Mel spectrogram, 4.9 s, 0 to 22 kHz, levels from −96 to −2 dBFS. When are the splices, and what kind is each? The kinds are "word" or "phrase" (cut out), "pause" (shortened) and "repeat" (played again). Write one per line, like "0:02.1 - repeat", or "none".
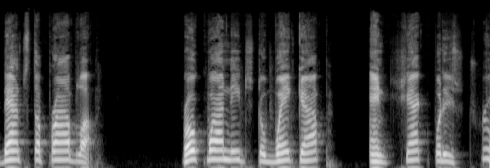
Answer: none

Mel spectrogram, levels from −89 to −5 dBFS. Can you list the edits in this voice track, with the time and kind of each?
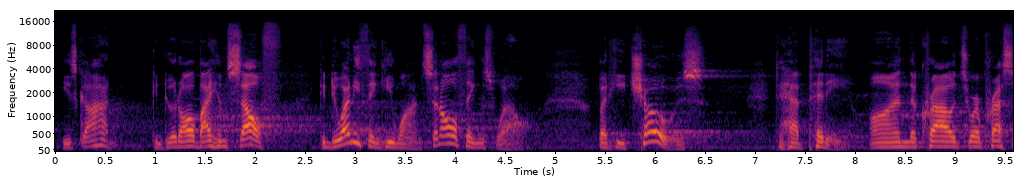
none

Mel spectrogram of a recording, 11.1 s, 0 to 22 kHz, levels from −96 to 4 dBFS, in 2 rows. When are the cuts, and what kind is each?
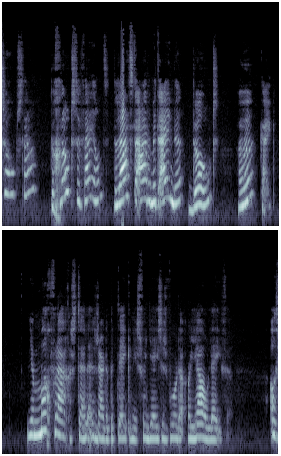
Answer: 0:03.7 - phrase
0:05.1 - pause
0:07.5 - word
0:09.3 - word

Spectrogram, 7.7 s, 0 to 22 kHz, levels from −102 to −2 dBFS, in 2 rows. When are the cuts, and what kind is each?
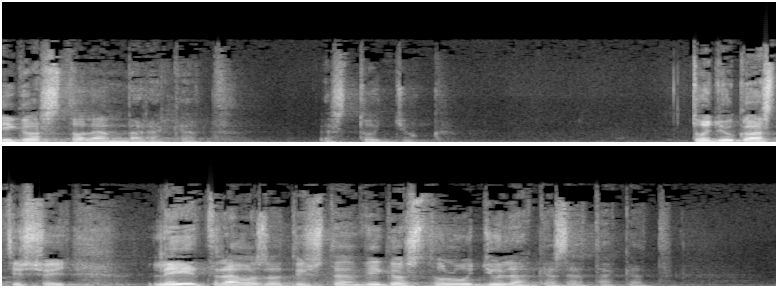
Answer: none

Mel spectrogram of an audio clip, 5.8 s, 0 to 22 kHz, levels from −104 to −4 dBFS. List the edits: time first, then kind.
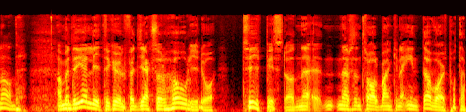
0:02.4 - word
0:03.5 - word

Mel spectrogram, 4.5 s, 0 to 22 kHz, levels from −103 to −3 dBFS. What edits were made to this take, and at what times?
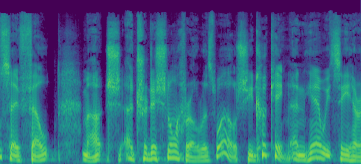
0:01.0 - word
0:02.3 - word
0:03.2 - word

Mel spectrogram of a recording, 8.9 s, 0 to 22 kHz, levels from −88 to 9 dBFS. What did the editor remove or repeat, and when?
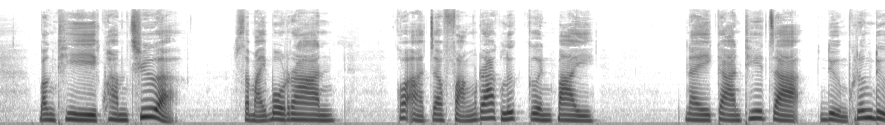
none

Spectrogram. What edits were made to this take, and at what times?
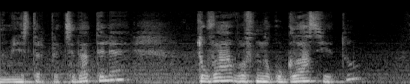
none

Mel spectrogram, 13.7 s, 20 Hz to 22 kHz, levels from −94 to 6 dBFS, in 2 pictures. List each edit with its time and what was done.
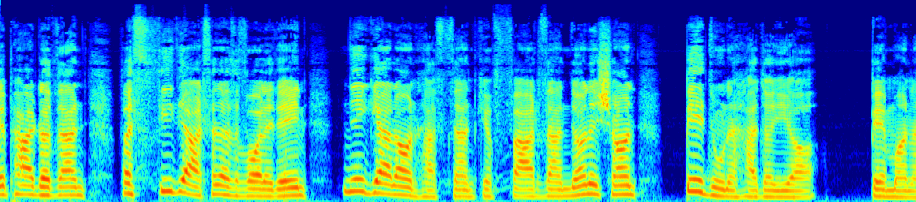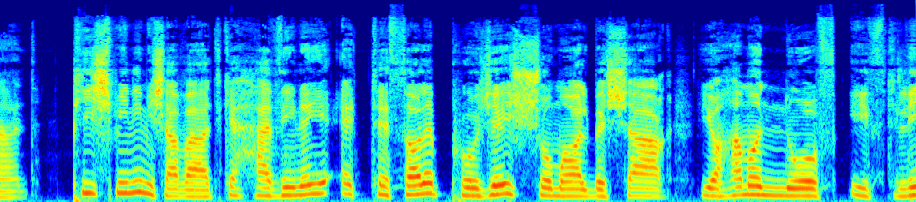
none

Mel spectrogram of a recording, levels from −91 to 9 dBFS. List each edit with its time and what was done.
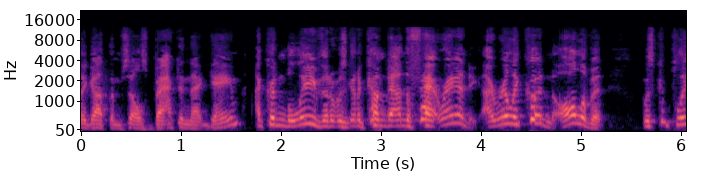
0:01.6 - pause

